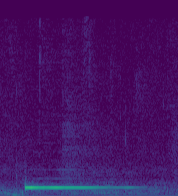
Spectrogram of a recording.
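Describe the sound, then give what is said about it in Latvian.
A single parliamentary voting bell sounds in the Saeima, rung to call deputies to a vote: one clear, steady electronic tone that starts abruptly, holds for about a second, then fades away over a low murmur, with no talking. “Deputāti, lūdzu balsojumu, ja? Lūdzu zvanu.”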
